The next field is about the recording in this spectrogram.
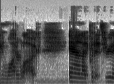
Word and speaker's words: Waterlogue: Another one I really like to use just to be artistic is Waterlog. It's spelled Waterlogue. Waterlog.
